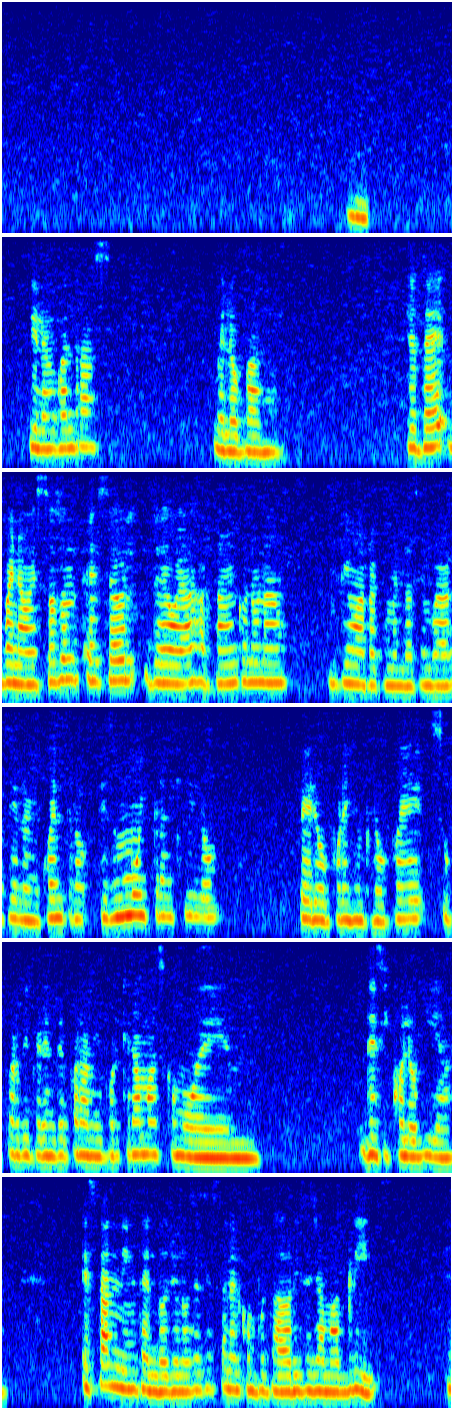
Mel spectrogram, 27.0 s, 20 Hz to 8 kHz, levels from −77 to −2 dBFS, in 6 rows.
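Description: Noise suppressor artifacts run throughout: room noise about 18 dB below the speech is pulled down by about 17 dB between phrases and rises under them.

Speech cut by the noise suppressor at 5.45, 9.45, 12.27, 16.49, 21.58, 23.3 and 24.62 s. Speech taken for noise drops by up to about 18 dB, heaviest from 12.27 to 19.72 s, so syllables sound swallowed.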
